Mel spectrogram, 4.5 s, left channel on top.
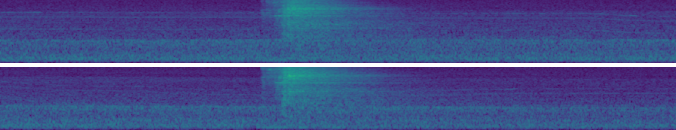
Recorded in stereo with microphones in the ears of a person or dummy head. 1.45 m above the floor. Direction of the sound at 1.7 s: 15° right (ahead or behind).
